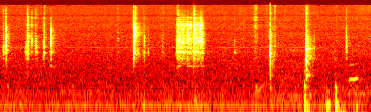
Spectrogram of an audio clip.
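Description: Small metal washers and fasteners clicking and clinking as they are handled and fitted onto a camera mount. The clicks are scattered, the sharpest about two seconds in, and a brief scraping rustle follows.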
